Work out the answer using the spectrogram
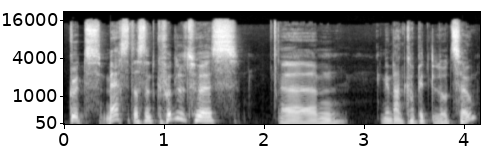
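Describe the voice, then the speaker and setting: A man's voice: fairly low pitch, sing-song, normal speed, darkish tone, husky, no room sound, clean studio sound. A man hosting a casual interview, prompting his guest with short questions. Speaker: podcast host.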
